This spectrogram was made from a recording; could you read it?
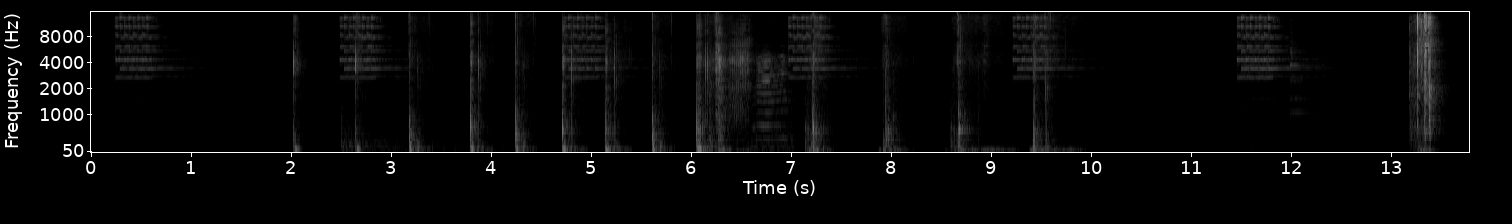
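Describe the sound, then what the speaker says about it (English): A telephone rings in the hall of a mansion in an Agatha Christie mystery video game, a run of sharp, evenly spaced rings over several seconds with short pauses, loud and close, no talk. "The telephone in the hall is ringing."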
